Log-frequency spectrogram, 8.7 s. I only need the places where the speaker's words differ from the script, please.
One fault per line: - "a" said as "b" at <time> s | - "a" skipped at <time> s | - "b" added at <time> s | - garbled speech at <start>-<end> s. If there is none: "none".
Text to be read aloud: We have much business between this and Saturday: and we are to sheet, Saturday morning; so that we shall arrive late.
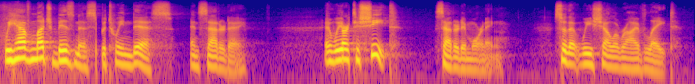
none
